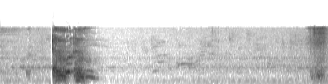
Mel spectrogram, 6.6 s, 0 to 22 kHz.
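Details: Girl sick for about 3 weeks, feeling hot and unwell: a quick burst of two or three harsh, wet-sounding coughs, then quiet, then another cough beginning.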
